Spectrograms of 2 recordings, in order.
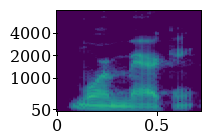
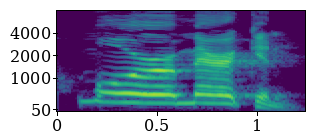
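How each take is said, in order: First: Said in the usual way. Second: High, exaggerated American twang; put-on American accent. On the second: Shown as a demonstration. Streamer showing what accents he can do, mock American twang.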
